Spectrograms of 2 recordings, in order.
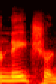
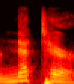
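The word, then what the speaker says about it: neter: TCH nature that's how it was actually pronounced in ancient Egypt nature so think about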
